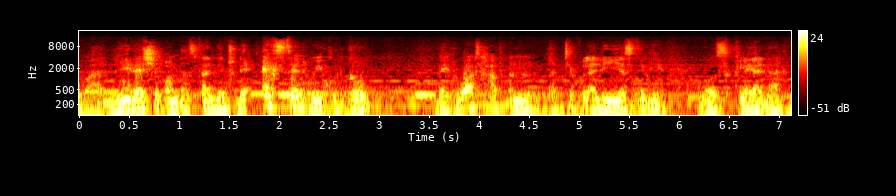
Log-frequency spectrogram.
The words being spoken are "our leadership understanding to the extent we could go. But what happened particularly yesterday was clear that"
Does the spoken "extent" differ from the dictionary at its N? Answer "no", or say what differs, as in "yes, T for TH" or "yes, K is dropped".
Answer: no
